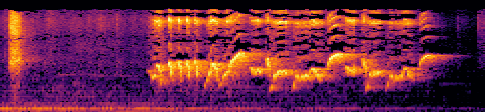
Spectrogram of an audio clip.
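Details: White-rumped shama bursts into song after a quiet start: fast, varied whistled phrases with swooping and upslurred notes, ending abruptly.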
